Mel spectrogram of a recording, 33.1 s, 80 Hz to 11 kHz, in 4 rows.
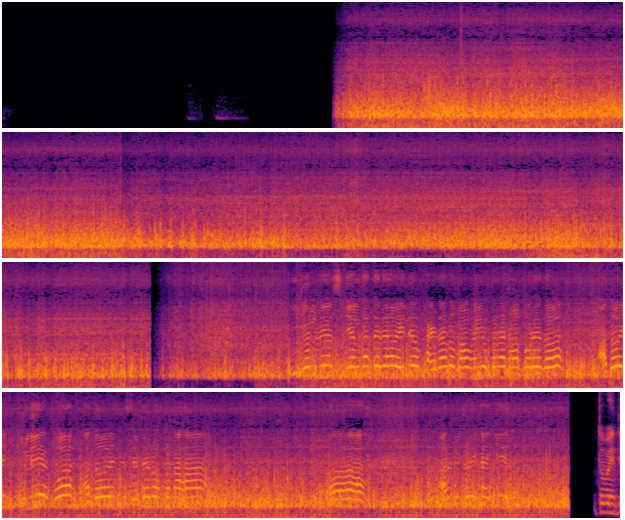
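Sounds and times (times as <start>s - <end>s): motorcycle engine and wind: 4.4s - 32.4s.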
